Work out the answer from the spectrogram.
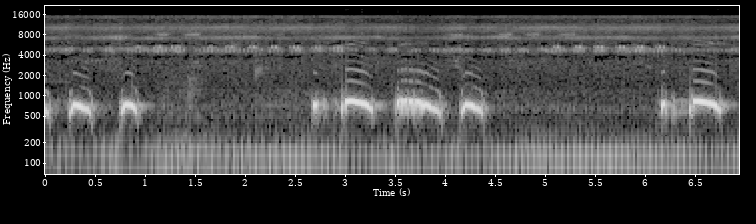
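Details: Spotted dove singing, with a very clear recording suited for use as a decoy: two short coos, a pause, then a phrase of three or four arched coos and another pair later, over a low droning hum and a thin high insect trill.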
